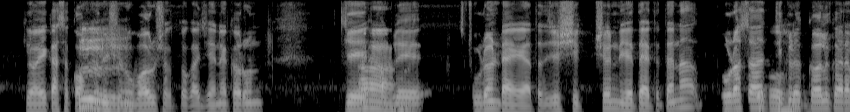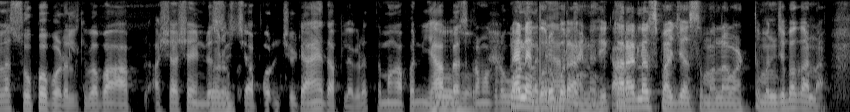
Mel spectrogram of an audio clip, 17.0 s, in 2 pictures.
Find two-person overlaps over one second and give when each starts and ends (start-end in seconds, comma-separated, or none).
13.6-14.8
